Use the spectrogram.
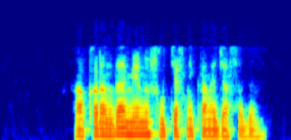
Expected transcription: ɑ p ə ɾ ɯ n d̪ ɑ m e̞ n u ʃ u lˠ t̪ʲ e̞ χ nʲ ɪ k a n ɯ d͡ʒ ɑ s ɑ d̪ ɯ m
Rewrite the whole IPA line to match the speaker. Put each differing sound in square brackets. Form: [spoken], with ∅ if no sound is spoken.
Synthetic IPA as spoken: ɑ [q] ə ɾ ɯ n d̪ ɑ m e̞ n u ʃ u lˠ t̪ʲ e̞ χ nʲ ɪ k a n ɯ d͡ʒ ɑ s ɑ d̪ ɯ m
